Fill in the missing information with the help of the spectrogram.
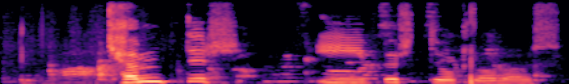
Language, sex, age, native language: Icelandic, male, 18-19, Icelandic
